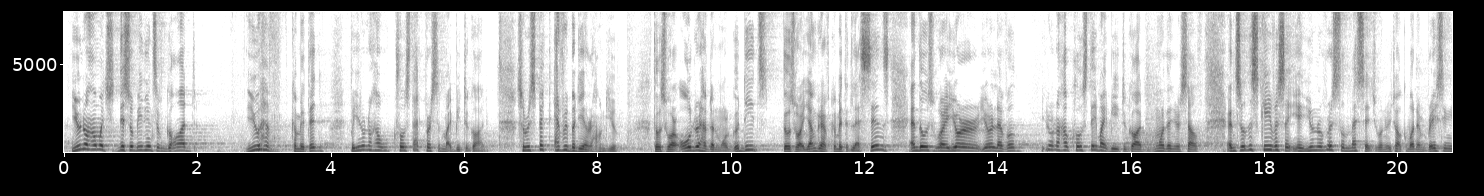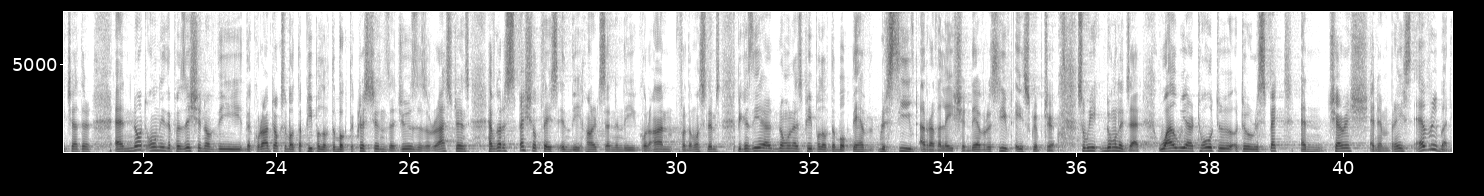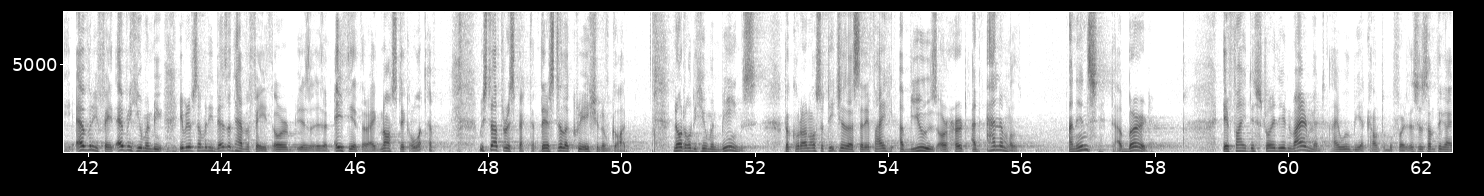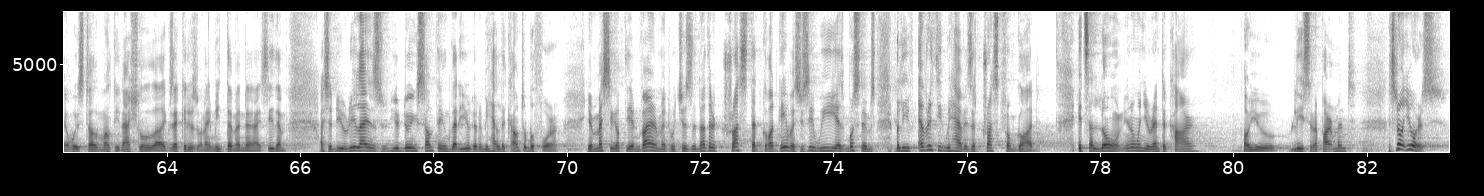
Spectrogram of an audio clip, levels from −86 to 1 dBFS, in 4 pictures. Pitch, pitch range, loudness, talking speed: 150 Hz, 130-180 Hz, -30 LUFS, 210 wpm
